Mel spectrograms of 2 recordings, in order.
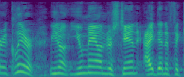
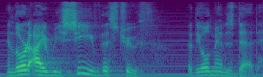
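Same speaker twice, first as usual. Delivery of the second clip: soft prayer; 5 semitones lower, 8 dB quieter than usual. Acted. Pastor modelling a morning prayer, soft and hushed. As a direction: pray it quietly, like waking up.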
